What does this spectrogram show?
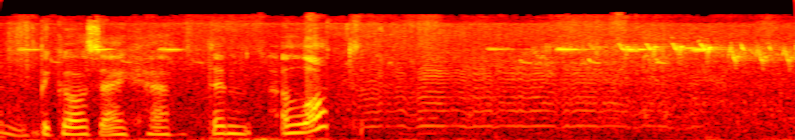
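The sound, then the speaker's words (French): Honeybees and wild bees buzz as they forage around trees, their droning pitch rising and falling as they swoop past in the first second and a half, then settling into a steadier, softer hum. “Des abeilles domestiques et sauvages butinent autour des arbres.”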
